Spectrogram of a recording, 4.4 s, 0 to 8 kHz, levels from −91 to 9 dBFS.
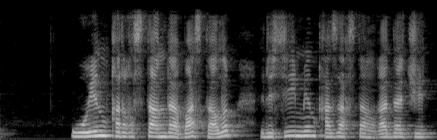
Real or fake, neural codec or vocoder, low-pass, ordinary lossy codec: real; none; 7.2 kHz; none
